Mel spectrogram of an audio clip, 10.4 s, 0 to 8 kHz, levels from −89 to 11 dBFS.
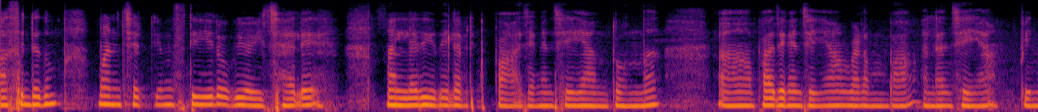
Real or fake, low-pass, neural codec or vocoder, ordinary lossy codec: fake; none; codec, 16 kHz, 16 kbps, FreqCodec, smaller model; none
